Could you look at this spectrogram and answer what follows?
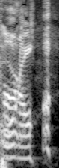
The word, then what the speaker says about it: pernil: Yeah, that's I can't say it like that. Yep, it's pernil.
